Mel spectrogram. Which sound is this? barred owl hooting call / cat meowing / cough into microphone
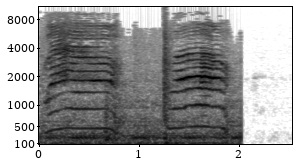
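cat meowing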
